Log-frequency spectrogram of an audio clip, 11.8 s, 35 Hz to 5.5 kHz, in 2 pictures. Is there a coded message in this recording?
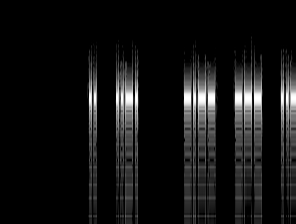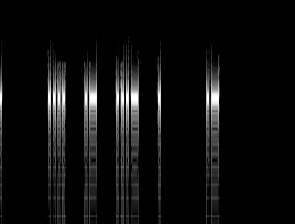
Yes: Morse code from 1.8 to 10.3 s, heard as a keyed tone, about 25 wpm, spaced as for 15 wpm, 600 Hz. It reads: IF YOU HAVE A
